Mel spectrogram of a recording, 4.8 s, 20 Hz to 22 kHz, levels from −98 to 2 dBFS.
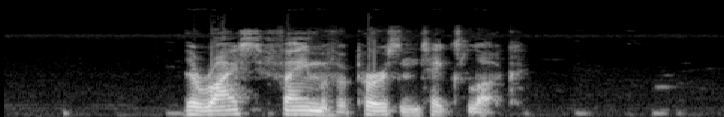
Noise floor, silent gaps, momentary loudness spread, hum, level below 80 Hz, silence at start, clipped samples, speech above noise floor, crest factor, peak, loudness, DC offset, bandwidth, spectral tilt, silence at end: -67 dBFS; none; 9 LU; none; -64 dBFS; 1.25 s; under 0.1%; 51 dB; 20 dB; 0 dBFS; -17 LUFS; under 0.1%; 8 kHz; -6.5 dB/octave; 1.4 s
